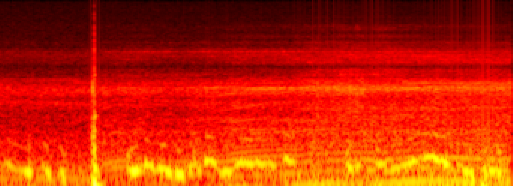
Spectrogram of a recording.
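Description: Honda Navi's small single-cylinder engine running at low speed, with wind on the microphone. A single sharp knock comes about a second in. From about four seconds in the sound grows louder and rumbles as the bike rides over the rough gravel-and-dirt shoulder.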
